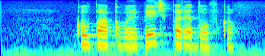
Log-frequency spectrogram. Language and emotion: Russian, neutral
